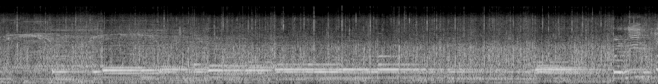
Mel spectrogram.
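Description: Audience applauding while the band plays a short fanfare of held chords that change every second or two.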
